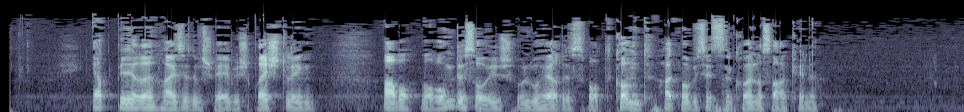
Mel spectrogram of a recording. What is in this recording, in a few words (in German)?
breschtleng, schwaebisch; Erdbeeren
